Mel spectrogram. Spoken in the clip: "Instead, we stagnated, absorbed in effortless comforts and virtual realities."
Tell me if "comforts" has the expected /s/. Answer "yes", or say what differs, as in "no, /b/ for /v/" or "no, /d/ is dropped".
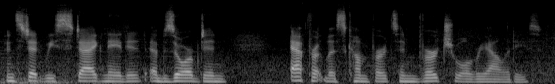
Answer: yes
